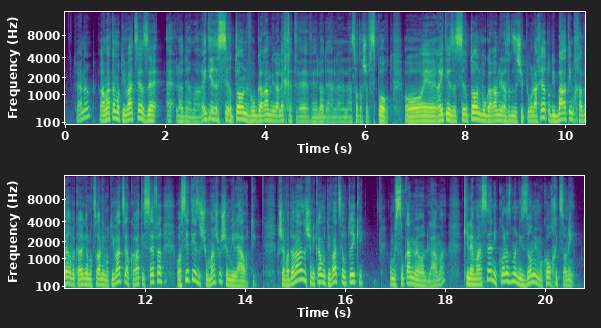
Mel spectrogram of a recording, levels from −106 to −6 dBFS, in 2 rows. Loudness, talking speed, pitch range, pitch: -20 LUFS, 190 wpm, 125-175 Hz, 140 Hz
